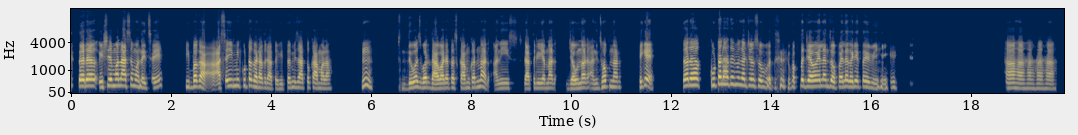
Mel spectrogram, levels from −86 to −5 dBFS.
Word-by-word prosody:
तर, 245 0 +7 0.2
विषय 215 +6 +2
मला 260 0 +5
असं 255 +2 +4
म्हणायचंय, 195 -2 -2 0.5
की 220 - -7
बघा 230 +1 +4 0.3
असं 230 - +1
ही 255 +1 -2
मी 260 +1 -5
कुठं 260 +2 -1
घरात 205 -5 +2
राहतो 165 -2 -3
इथं, 160 +4 -8
मी 205 - -8
जातो 195 0 -1
कामाला. 175 -3 0 0.7
हं. 265 -1 -2 0.7
दिवसभर 195 0 +1
10-12तास 180 +2 +2
काम 175 0 -1
करणार 210 +4 -1
आणि 170 +4 -7 0.3
रात्री 175 +2 -1
येणार, 180 0 -1 0.3
जेवणार 170 +4 +1
आणि 170 -3 -7
झोपणार, 215 +2 -2 0.4
ठीक - - -3
आहे. - - +6 0.6
तर 265 +2 +5 0.4
कुठे 280 +3 +5
राहतोय 315 0 +1
मी 300 0 -6
घरच्यांसोबत? 255 -7 -2 0.3
फक्त 210 +4 -1
जेवायला 235 +2 +4
आणि 245 - -3
झोपायला 220 +1 +1
घरी 220 +1 0
येतोय 220 -1 -1
मी 180 -3 -8 2.6
हां, 185 0 +1
हां, 170 -1 -2
हां, 170 0 -8
हां, 170 -1 -5
हां. 160 -1 -6
205 Hz, 140 wpm, -23 LUFS, 180-240 Hz, 2.6 s, तर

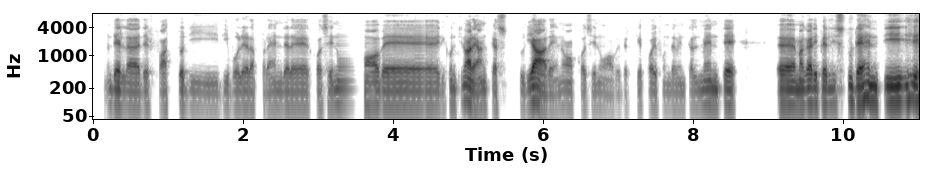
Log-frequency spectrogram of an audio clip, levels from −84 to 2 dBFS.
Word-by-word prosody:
del 90 -3 -2
del 90 0 -10
fatto - - -9
di 85 -2 -16
di 90 +3 -16
voler 90 +1 -8
apprendere 85 0 -9
cose 90 - -11
nuove, 90 -2 -3
di 85 - -20
continuare 100 +5 +2
anche 90 +3 -6
a - - -4
studiare, 75 -1 +3
no, 90 0 -12
cose - - -15
nuove 75 -3 -19
perché - - -19
poi - - -10
fondamentalmente, 90 +3 -5 0.5
uhm, 95 -1 +4
magari 100 +1 +3
per 100 -1 -1
gli 100 - -7
studenti 110 +2 +4
i - - +11
90 Hz, 140 wpm, -24 LUFS, 85-95 Hz, 0.5 s, i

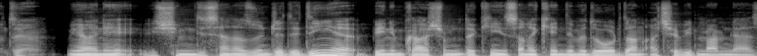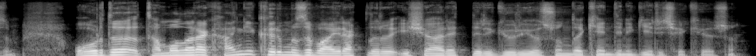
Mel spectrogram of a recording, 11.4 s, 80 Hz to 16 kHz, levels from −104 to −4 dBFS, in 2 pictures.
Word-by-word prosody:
Anladım. 110 +1 -14 0.3
Yani, 110 +1 0 0.2
şimdi 110 -2 -4
sen 110 +2 -3
az 110 0 -2
önce 115 0 -2
dedin 115 +6 0
ya, 130 -7 +1
benim 110 0 -1
karşımdaki 110 0 -3
insana 110 0 -1
kendimi 105 0 -2
doğrudan 105 0 -1
açabilmem 100 -1 -5
lazım. 95 0 -9 0.4
Orada 150 +4 +5
tam 125 +4 0
olarak 155 +2 +6
hangi 195 +8 +1
kırmızı 165 -5 +3
bayrakları, 130 -2 +3
işaretleri 120 0 -1
görüyorsun 110 +1 -1
da 110 - +1
kendini 105 -1 -2
geri 100 -1 -6
çekiyorsun? 95 -1 -11
110 Hz, 145 wpm, -23 LUFS, 105-125 Hz, 0.4 s, olarak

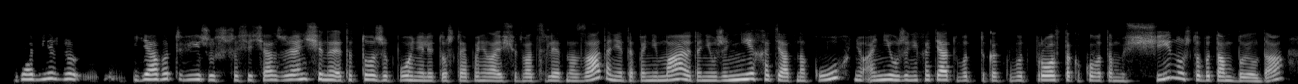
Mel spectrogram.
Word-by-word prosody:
Я 230 0 +1
вижу, 245 +1 0
у 345 +1 -21
у - - -22
я 230 +3 +5
вот 250 0 -1
вижу, 220 -1 -2
что 200 +1 -8
сейчас 205 0 -2
женщины 230 +2 +2
это 185 +2 +1
тоже 205 -2 0
поняли, 185 -3 -1
то 170 0 -4
что 175 0 -3
поняла 175 0 -2
еще 160 +1 -4
20 165 +1 -5
лет 175 -1 -1
назад, 180 - +2
они 205 -6 0
это 180 0 -4
понимают, 190 +4 +2
они 185 0 -2
уже 190 +1 -2
не 230 +5 +6
хотят 210 -7 0
на 175 -1 -4
кухню, 210 - -1
они 205 +4 +2
уже 205 0 +1
не 200 - -4
хотят 210 -1 +2
вот 185 +1 -7
как 180 -2 -6
вот 185 +1 -7
просто 205 -2 +3
какого-то 180 -1 -5
мужчину, 225 - -2
чтобы 210 -5 -2
там 185 -2 +1
был, 160 -1 0
да. 220 - -1
200 Hz, 200 wpm, -24 LUFS, 180-220 Hz, -, не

